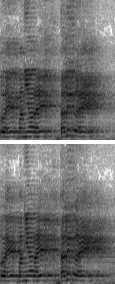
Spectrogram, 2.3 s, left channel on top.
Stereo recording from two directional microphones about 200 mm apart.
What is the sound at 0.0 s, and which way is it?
A man's voice, 30° left (ahead or behind).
